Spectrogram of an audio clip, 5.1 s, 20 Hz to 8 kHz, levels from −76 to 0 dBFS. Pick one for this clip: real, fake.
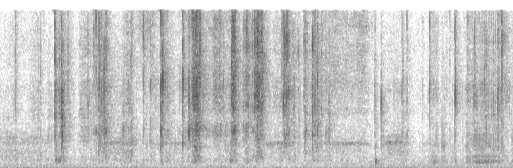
real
